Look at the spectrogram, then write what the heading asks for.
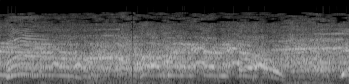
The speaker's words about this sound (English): Tackett, a Triple Crown winner! Yeah! Is that you screaming in the back?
